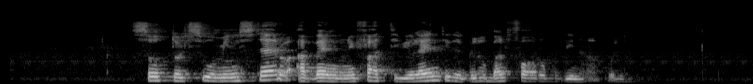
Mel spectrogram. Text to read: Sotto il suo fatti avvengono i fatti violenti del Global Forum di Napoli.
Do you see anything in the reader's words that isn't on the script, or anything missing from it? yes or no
yes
